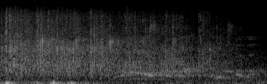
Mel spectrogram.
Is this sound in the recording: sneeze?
no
